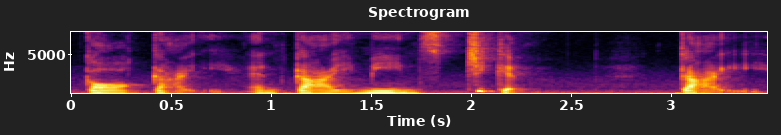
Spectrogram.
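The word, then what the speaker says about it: ก ไก่: g sound plus o so we pronounce it like go and the word guy is example word so let's take a look up here to call each consonant name you have to have initial consonant sound plus or sound like this one pronounced go plus specific example word ah so that's why we call it gaukai and gai means chicken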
